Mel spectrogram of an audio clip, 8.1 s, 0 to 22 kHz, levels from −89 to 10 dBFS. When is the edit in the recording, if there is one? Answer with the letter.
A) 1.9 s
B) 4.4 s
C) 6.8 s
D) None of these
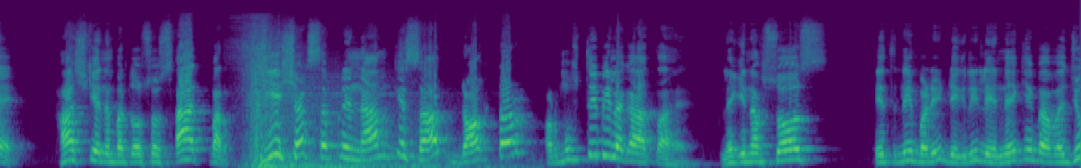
A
